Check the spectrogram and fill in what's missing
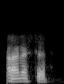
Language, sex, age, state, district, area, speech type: Kashmiri, male, 18-30, Jammu and Kashmir, Bandipora, rural, conversation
